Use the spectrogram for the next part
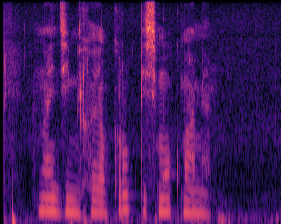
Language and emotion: Russian, neutral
